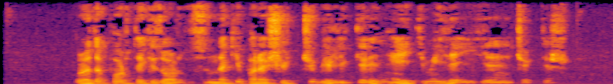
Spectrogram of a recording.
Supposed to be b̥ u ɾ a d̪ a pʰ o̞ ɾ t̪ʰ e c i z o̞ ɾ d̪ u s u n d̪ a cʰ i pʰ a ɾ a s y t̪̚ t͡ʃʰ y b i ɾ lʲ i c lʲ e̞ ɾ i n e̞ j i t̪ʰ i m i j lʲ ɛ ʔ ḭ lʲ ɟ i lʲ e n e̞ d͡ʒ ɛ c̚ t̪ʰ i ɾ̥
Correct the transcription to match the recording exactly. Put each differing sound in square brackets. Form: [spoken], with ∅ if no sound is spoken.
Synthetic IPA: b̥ u ɾ a d̪ a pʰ o̞ ɾ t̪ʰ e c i z o̞ ɾ d̪ u s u n d̪ a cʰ i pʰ a ɾ a [ʃ] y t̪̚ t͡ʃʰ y b i ɾ lʲ i c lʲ e̞ ɾ i n e̞ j i t̪ʰ i m i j lʲ ɛ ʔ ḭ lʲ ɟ i lʲ e n e̞ d͡ʒ ɛ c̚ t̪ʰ i ɾ̥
